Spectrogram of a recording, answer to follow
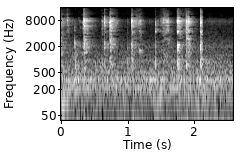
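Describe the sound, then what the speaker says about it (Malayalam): Aviyal, a Kerala mixed-vegetable dish with coconut, being stirred in a pot. A ladle clinks and scrapes against the metal in quick, uneven strikes, close and clear, with no voices. "ഇവിടെ നല്ലപോലെ ഇളക്കി ഒന്ന് കൊടുത്തിട്ടുണ്ട്"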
